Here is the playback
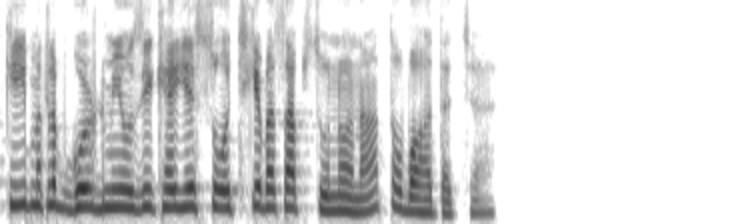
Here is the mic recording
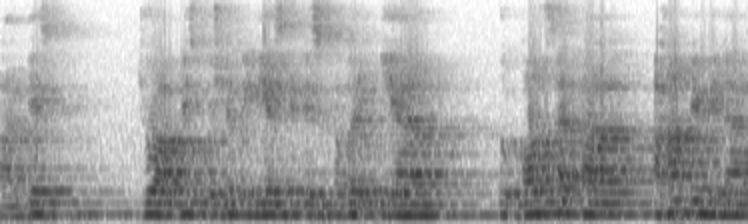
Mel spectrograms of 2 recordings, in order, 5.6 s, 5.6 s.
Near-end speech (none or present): present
